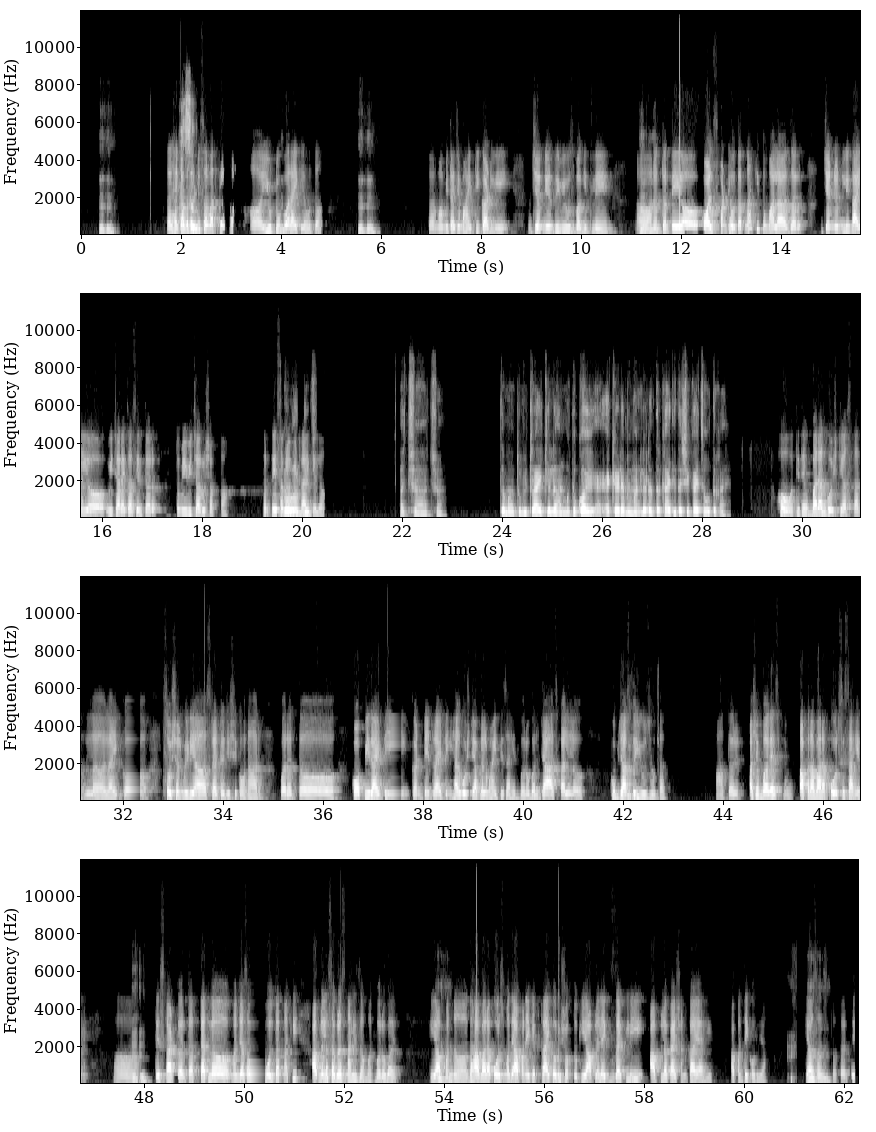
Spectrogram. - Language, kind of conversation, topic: Marathi, podcast, कोणत्या अपयशानंतर तुम्ही पुन्हा उभे राहिलात आणि ते कसे शक्य झाले?
- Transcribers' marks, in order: tapping; distorted speech; static; in English: "जेन्युइन रिव्ह्यूज"; mechanical hum; in English: "जेन्युइनली"; other background noise; in English: "कॉपी रायटिंग"; unintelligible speech; in English: "एक्झॅक्टली"; in English: "पॅशन"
